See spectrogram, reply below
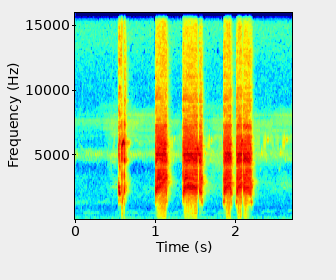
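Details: Rasping call of a black francolin: one short clipped note, two drawn-out scratchy notes, and a closing hurried pair, a loud, coarse, rhythmic phrase with nothing else audible.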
